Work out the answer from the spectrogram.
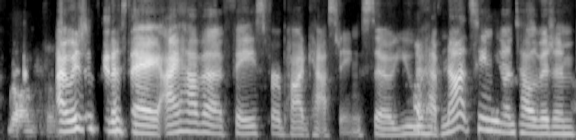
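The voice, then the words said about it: Professional radio voice. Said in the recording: “you do have a very like professional radio voice.”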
